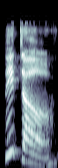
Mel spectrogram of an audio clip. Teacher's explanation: Thì chữ tờ ra hơi, chữ Y có dài.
